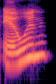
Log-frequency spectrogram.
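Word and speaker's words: Éowyn: Eowyn.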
